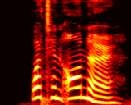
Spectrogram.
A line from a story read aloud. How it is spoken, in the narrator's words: cried all the courtiers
